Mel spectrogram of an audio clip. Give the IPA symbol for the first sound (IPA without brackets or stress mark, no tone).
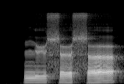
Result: n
